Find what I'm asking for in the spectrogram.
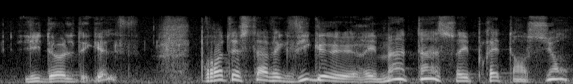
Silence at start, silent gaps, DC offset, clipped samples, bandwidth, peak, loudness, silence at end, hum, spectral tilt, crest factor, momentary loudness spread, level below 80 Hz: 0 s; none; under 0.1%; under 0.1%; 10 kHz; -2 dBFS; -20 LUFS; 0 s; none; -5 dB/octave; 16 dB; 9 LU; -50 dBFS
